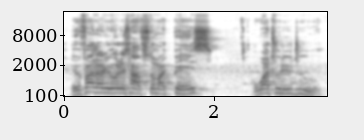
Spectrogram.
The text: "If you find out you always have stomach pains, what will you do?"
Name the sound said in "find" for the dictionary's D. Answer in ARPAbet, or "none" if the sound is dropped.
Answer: none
